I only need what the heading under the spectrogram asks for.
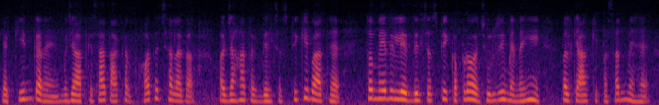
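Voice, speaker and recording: A woman's voice: fairly low pitch, normal speed, lo-fi sound, slight background noise, natural voice. A woman voicing a shy, earnest young woman soon to be married, in a story reading.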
